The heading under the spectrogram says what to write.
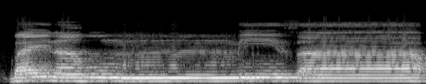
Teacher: idgham, ditahan di mim yang kedua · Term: Idgham mimi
